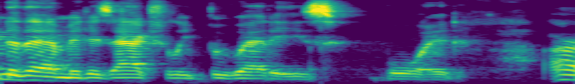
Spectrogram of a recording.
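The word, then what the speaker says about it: Boötes: Yeah, it is Boetti's, and I've gotten that wrong for about a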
